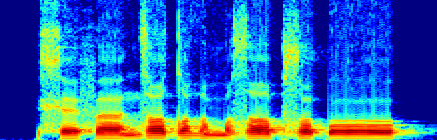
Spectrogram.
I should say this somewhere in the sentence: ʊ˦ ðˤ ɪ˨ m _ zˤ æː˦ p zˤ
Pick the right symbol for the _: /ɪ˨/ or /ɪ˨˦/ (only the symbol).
ɪ˨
